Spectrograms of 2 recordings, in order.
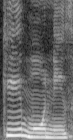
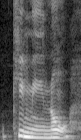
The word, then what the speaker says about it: kimono: അടുത്ത ചോദ്യമാണ് what is ke-mo-nees എന്നുള്ളത്. ഇത് വരുന്നത് ദ ബോഡി പൊളിറ്റിക് എന്ന് പറഞ്ഞ ഒരു പോയത്തിൽ നിന്നാണ്. ഹിറോമി ഗോട്ടോ എഴുതിയിട്ടുള്ള പോയമാണ്. ആൻസർ വരുന്നത് this is actually the mispronunciation of Japanese robe kimono.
